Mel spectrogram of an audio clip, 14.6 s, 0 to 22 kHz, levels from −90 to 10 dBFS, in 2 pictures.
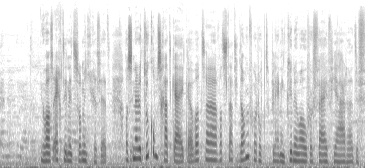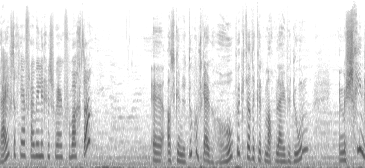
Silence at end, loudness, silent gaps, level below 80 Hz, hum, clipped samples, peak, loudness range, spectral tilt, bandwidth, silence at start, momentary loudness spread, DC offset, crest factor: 0 s; -34 LUFS; none; -52 dBFS; none; under 0.1%; -14 dBFS; 2 LU; -5 dB/octave; 19.5 kHz; 0 s; 18 LU; under 0.1%; 20 dB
